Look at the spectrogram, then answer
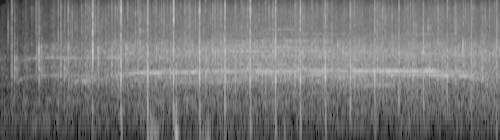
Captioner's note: audience applauds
